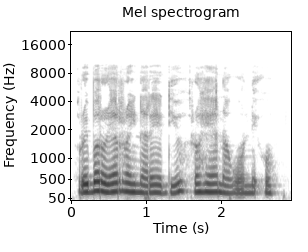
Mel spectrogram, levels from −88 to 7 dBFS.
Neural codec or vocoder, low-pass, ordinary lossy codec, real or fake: none; 9.9 kHz; none; real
